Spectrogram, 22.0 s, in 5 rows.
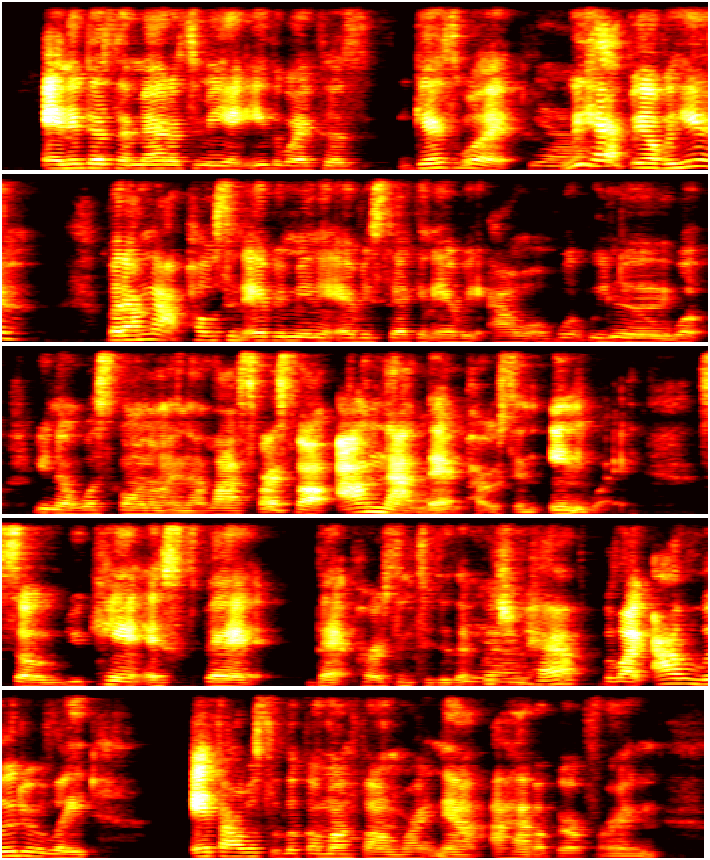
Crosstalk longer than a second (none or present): none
